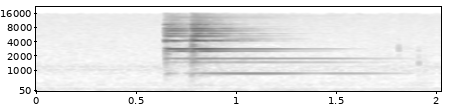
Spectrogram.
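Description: A bright bell-like notification chime sound effect, struck about two-thirds of a second in and ringing out over about a second.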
